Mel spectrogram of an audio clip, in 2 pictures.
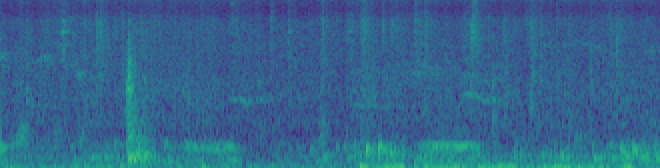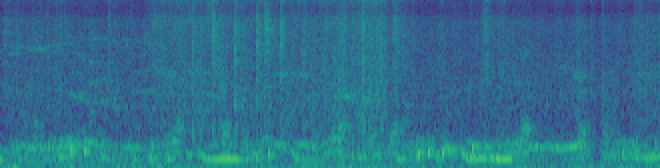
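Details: White pigeons kept in a loft, one of three birds, cooing: low, soft, rolling coos repeated through the recording over a steady low hum and light rustling.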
